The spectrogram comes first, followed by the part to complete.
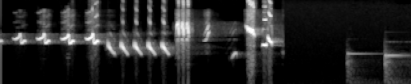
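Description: Birdsong: a string of quick two-note chirps, then a run of about five short falling notes, then a few sharp, loud calls. A couple of piano notes come in near the end.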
